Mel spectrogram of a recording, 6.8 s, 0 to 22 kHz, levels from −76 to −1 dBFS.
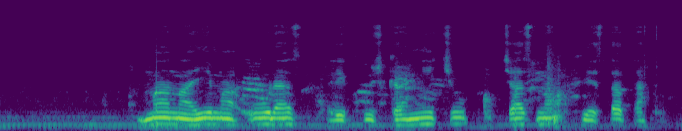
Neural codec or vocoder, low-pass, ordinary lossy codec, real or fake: none; 10.8 kHz; Opus, 32 kbps; real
